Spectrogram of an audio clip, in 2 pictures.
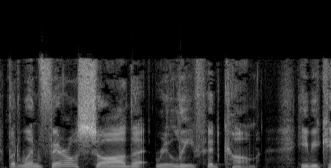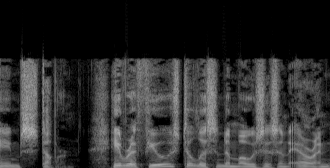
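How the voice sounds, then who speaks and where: A man's voice: fairly low pitch, no room sound. Man narrating scripture in a dry studio. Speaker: audiobook narrator.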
